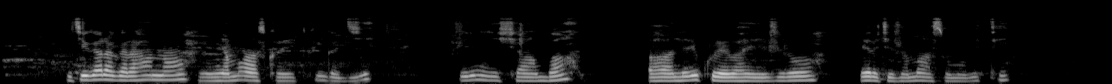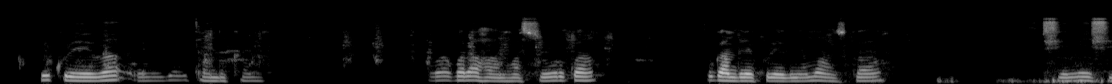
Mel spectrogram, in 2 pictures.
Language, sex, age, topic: Kinyarwanda, female, 25-35, government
